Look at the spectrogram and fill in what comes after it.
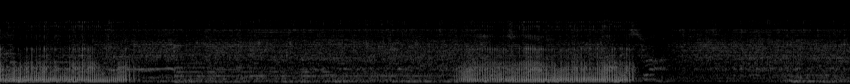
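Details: Sleeping pug snoring: two long, rough, rattling snores from a small flat-faced dog, with faint room noise between.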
